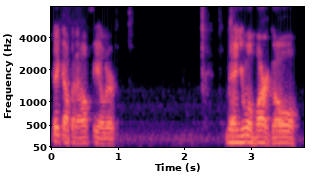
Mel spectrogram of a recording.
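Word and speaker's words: Margot: up an outfielder Manuel Margo m a r g o t I believe that's how he pronounces it uh they had to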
